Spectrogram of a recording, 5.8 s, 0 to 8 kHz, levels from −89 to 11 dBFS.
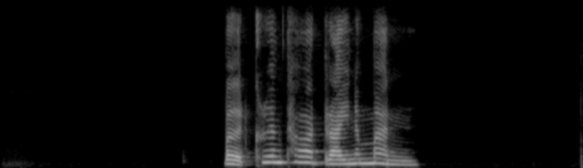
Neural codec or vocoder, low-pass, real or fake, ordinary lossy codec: none; none; real; none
